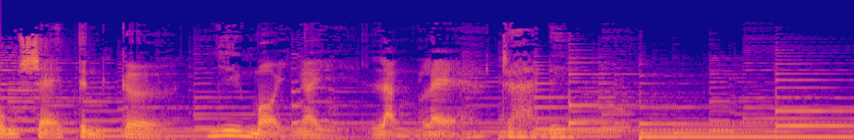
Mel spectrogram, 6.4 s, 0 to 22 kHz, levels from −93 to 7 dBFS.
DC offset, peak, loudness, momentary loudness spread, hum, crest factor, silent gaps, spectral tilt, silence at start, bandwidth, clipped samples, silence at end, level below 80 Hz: under 0.1%; -4 dBFS; -22 LUFS; 8 LU; none; 18 dB; none; -5.5 dB/octave; 0 s; 11.5 kHz; under 0.1%; 0 s; -42 dBFS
